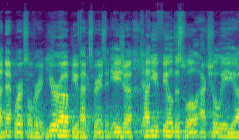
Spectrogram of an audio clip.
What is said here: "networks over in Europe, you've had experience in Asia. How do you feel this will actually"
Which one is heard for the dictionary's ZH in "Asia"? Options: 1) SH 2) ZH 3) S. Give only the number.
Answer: 2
